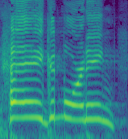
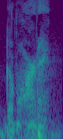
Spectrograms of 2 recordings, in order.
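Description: First: It is shouted loudly. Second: It is whispered softly.

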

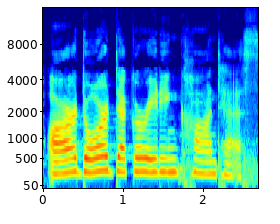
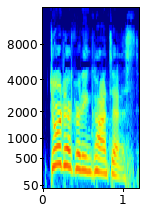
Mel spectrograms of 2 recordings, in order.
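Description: First: It is said slowly. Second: It is said fast.

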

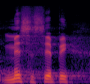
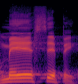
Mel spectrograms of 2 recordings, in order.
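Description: First: Every syllable of the word is pronounced. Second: One syllable of the word is dropped. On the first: The speaker calls it right. "No, it's Mississippi" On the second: The speaker calls it wrong. "A lot of people skip the syllable"

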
